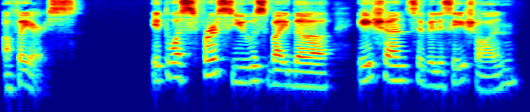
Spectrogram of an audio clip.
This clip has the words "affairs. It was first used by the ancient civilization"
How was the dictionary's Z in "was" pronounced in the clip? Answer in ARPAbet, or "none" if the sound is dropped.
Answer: S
